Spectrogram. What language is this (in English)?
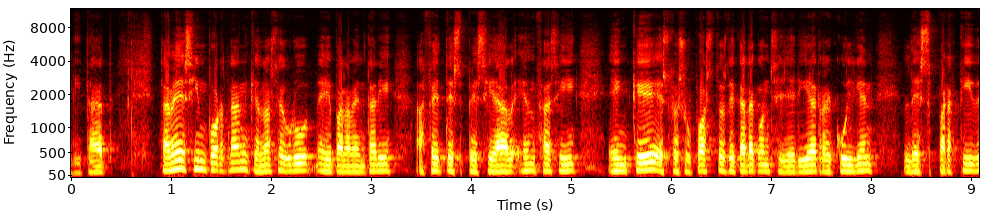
Catalan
